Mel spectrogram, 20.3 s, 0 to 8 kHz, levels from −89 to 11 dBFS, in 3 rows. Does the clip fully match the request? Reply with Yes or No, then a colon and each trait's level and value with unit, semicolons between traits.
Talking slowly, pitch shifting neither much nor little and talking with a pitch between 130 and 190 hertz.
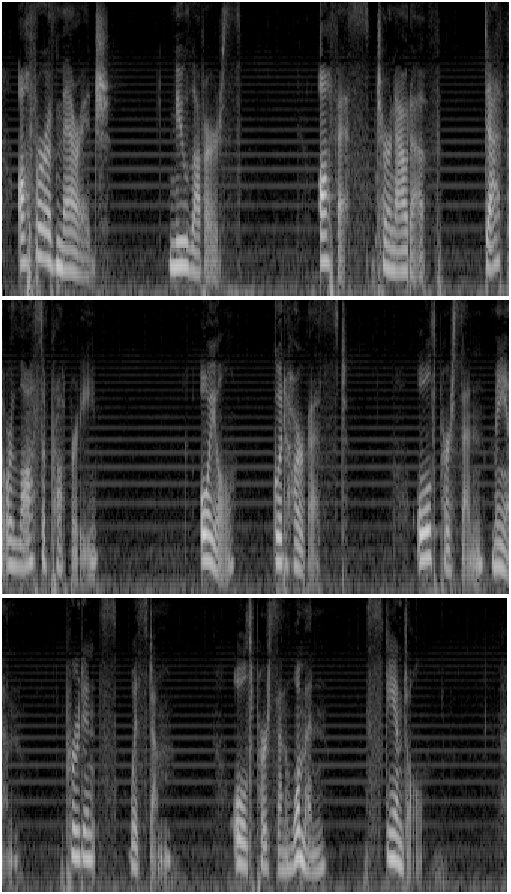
No: slow, 70 wpm; average, 5.0 semitones; high, 205 Hz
